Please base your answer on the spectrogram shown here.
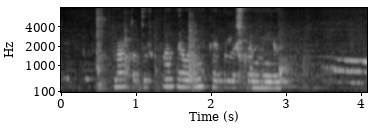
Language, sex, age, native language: Icelandic, male, 12, Icelandic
